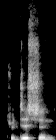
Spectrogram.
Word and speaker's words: tradition: today's word is tradition tradition you can say tradition stress on dick tradition tradition three syllables and so this word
